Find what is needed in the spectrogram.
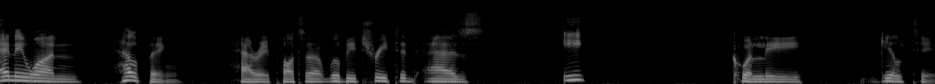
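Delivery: very low voice dragged out very slowly. Doing a best Professor Snape impression for the others to vote on: Alan Rickman as Snape voice. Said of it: "I'll give you my best".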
